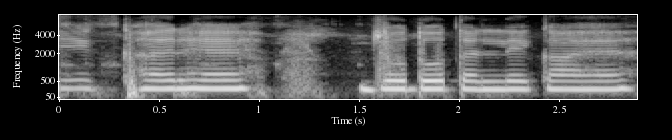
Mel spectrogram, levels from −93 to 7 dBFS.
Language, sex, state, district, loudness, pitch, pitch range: Hindi, female, Uttar Pradesh, Lucknow, -13 LUFS, 260 Hz, 250-265 Hz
